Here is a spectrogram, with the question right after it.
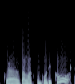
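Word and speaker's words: galaktoboureko: And whether it's the flaunes, or I always call it galacta bereka, but what's the correct pronunciation of it? – Well, you did pretty well. That's pretty good. It's galacta bereka, and it's a Greek custard slice, if you like.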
